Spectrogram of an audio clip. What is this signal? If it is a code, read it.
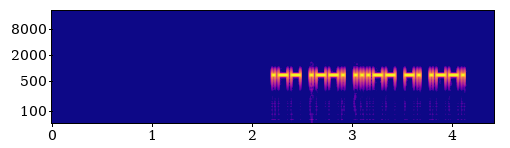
Morse code, heard as a keyed tone, about 36 wpm, 700 Hz. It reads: WP3NP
